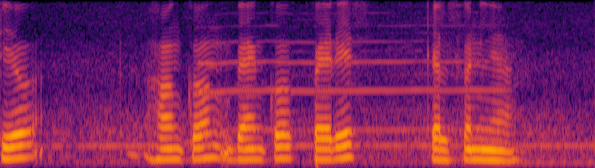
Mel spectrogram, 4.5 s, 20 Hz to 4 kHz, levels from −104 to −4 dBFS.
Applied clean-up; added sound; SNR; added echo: none; Trumpet; 20 dB; none.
